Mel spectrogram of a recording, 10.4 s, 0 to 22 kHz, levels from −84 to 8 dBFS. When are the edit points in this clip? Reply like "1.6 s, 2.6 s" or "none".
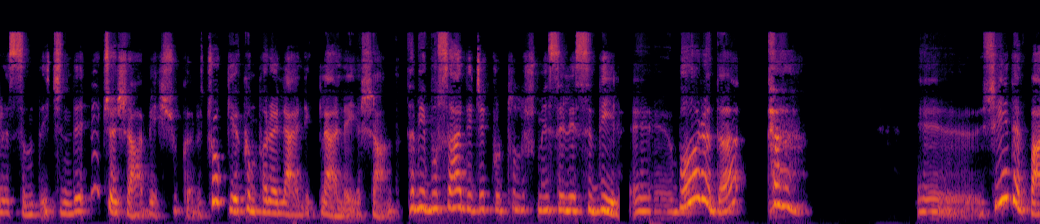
4.0 s, 6.2 s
